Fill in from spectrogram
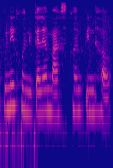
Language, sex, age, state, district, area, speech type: Assamese, female, 18-30, Assam, Sonitpur, rural, spontaneous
